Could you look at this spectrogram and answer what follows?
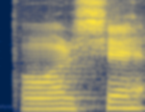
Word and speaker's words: Porsche: Porsche. I already forgot how she pronounced it, but anyways, those 3 are definitely considered luxury.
